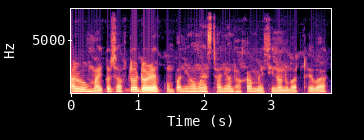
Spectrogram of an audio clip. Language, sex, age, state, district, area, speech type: Assamese, male, 18-30, Assam, Dibrugarh, rural, spontaneous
